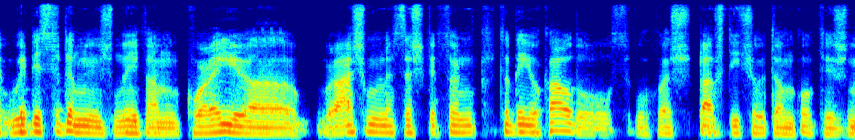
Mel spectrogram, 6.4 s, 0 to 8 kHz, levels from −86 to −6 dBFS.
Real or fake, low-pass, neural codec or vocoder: fake; 7.2 kHz; codec, 24 kHz, 0.9 kbps, WavTokenizer, medium music audio release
